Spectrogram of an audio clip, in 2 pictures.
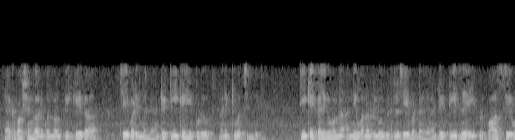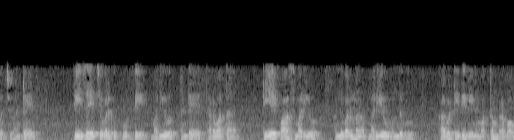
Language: Telugu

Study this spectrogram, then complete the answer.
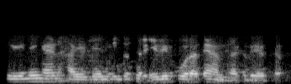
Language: Punjabi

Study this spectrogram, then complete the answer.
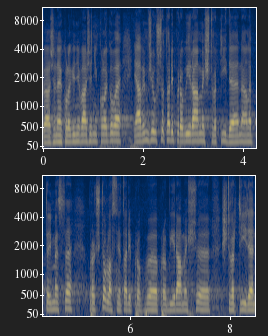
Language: Czech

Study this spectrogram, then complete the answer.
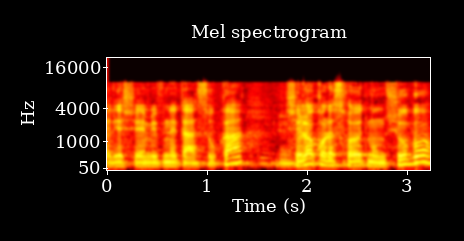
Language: Hebrew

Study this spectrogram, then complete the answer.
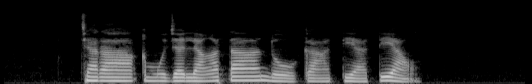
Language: Paiwan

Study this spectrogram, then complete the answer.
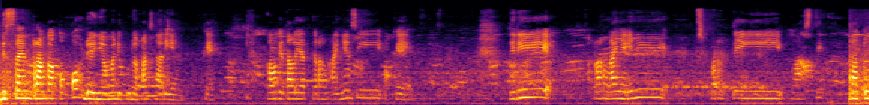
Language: Indonesian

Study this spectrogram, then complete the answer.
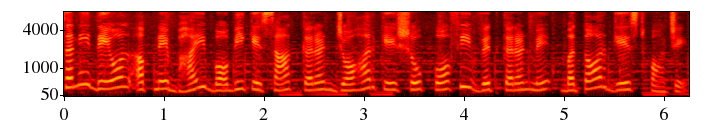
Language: Hindi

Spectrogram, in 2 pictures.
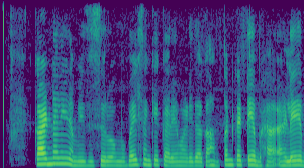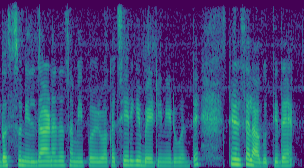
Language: Kannada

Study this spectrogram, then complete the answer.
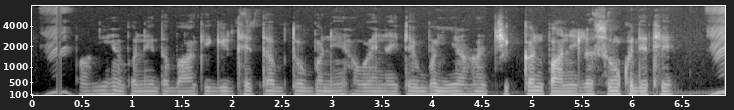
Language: Chhattisgarhi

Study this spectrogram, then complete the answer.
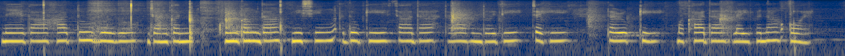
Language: Manipuri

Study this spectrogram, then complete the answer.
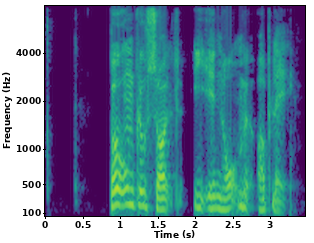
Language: Danish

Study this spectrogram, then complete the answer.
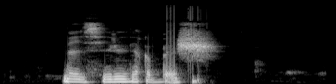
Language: Kabyle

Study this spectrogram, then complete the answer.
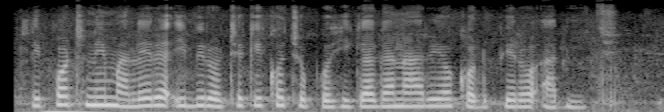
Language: Luo (Kenya and Tanzania)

